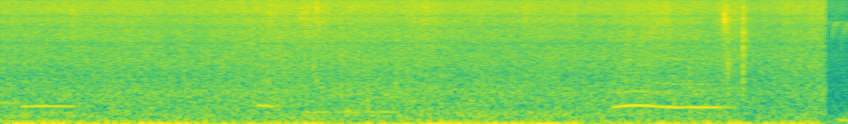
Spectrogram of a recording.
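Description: Steady low rumble of wind on the microphone, with a few faint, low hooting bird calls over it; the longest call comes near the end.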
